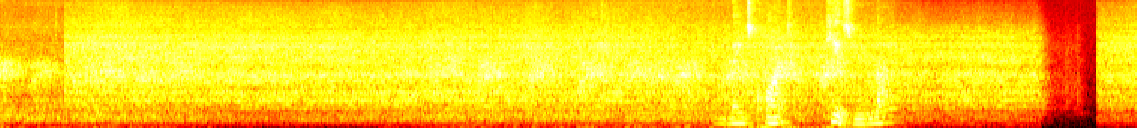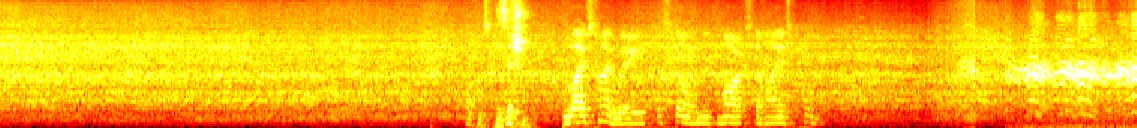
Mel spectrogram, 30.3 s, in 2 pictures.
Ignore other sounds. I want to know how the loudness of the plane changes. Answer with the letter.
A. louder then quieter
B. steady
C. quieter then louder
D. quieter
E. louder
D.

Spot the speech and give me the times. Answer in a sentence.
You can hear the speech from 9.6 to 11.9 s and from 21.4 to 26.1 s.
